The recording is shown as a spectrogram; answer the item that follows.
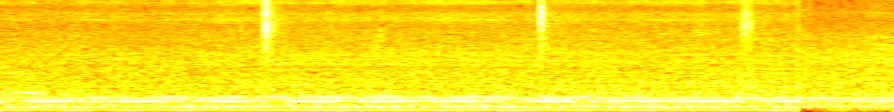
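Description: Steady electrical hum of supermarket refrigerated display cases, several pitches held constant, with three brief faint high clicks.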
